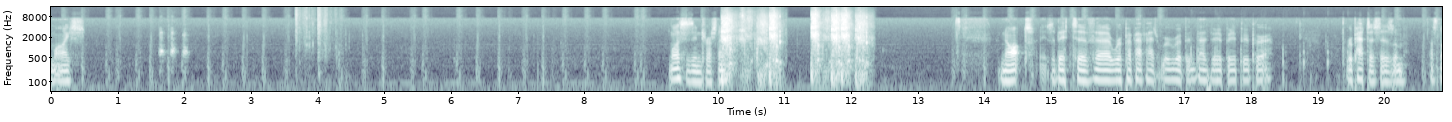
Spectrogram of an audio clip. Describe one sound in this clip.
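Footsteps crunch on snow at a steady walking pace.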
